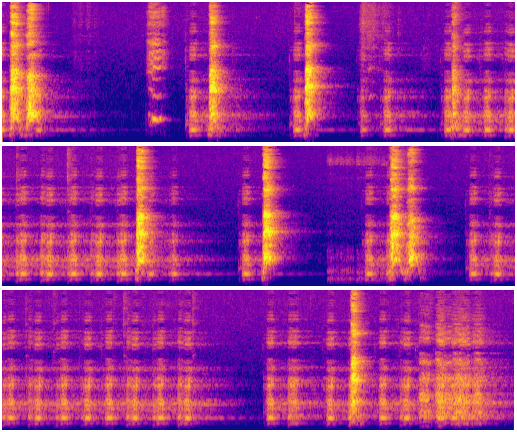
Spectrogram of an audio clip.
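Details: A house dog that hates keyboard sound effects answers them with repeated bouts of rapid, harmonic, growly bark pulses, each bout lasting a few seconds, punctuated by sharp bright clicks and brief pauses.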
